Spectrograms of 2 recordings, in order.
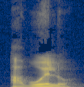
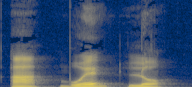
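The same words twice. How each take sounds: First: Said in the usual way. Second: Abuelo broken slowly into a, bue, lo; syllable by syllable. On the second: Shown as a demonstration. Teacher dividing abuelo for learners, syllable by syllable. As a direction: say "abuelo" as three separate syllables.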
